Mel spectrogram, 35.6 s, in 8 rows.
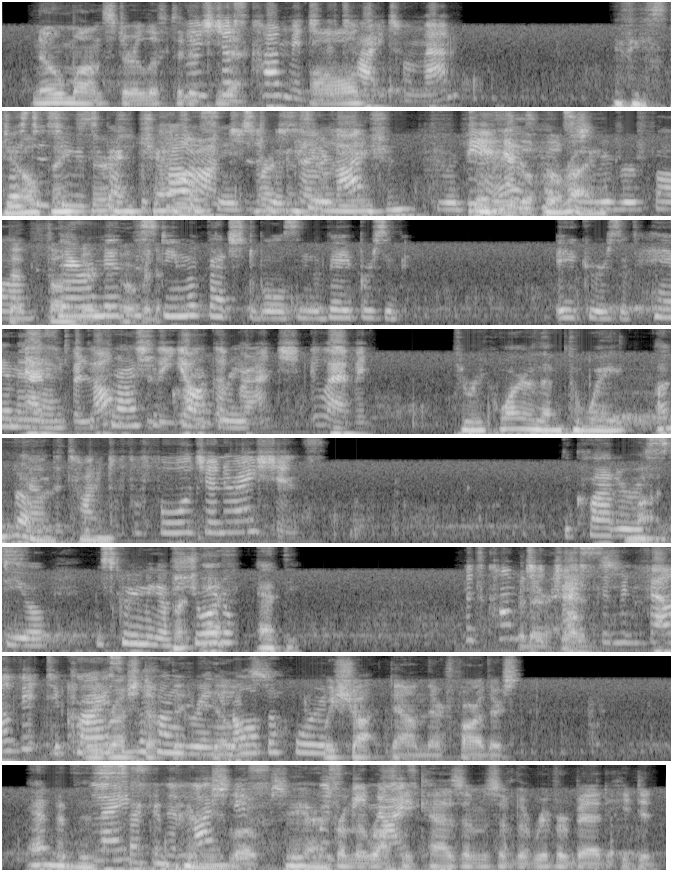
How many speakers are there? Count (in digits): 4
